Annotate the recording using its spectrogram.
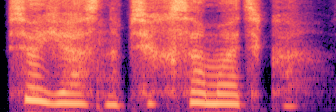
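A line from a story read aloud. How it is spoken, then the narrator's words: Sighing. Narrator (Russian): вздохнула доктор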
